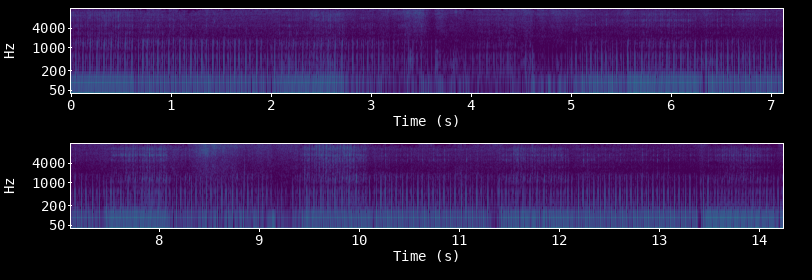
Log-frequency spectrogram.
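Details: Cat purring close up, a deep steady rumble with fine rapid pulses, softening briefly mid-way then returning strong, otherwise uninterrupted.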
